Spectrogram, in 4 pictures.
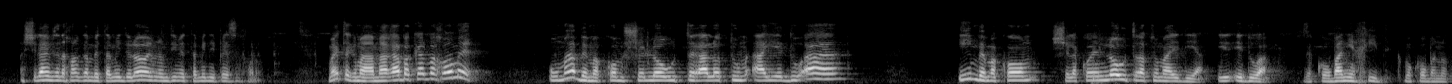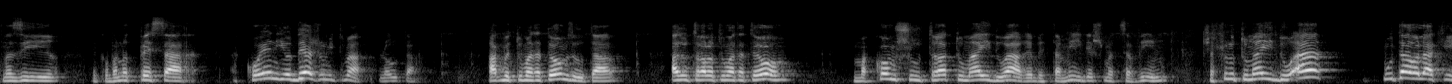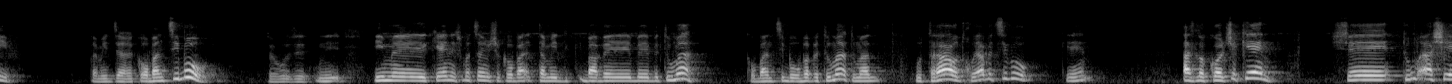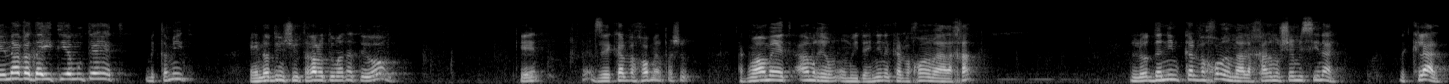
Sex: male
